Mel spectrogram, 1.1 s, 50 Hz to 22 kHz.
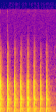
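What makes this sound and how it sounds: Knuckles knock eight times on IKEA wooden furniture for luck, each a quick, dry, hollow tap with a mid-pitched woody tone around 950 Hz and almost no ring. The knocks come in an even, rapid series, and the last one fades out softly.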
